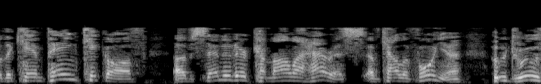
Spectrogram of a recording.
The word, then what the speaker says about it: Kamala: expressing admiration for the campaign kickoff of Senator Kamala Harris of California, who drew thousands of supporters. Quote, I would say the best opening so far would be Kamala Harris, he said, pronouncing her first name Camila.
